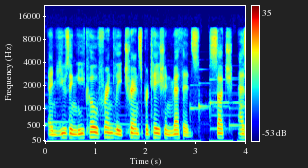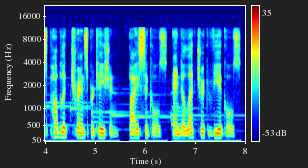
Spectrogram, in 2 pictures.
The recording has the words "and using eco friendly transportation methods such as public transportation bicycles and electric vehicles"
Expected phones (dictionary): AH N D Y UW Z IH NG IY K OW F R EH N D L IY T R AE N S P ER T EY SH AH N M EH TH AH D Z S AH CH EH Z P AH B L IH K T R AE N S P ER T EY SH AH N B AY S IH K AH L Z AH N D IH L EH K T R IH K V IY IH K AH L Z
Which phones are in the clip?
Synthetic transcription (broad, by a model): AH N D Y UW Z IH NG IY K OW F R EH N D L IY T R AE N S P ER T EY SH AH N M EH TH AH D Z S AH CH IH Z P AH B L IH K T R AE N S P ER T EY SH AH N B AY S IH K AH L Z AH N D IH L EH K T R IH K V IY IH K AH L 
